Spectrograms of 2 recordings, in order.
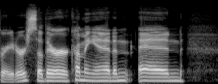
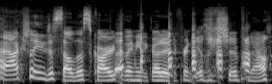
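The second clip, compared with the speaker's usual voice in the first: joking quote; 2 semitones higher, faster than usual. Retold or imitated. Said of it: "You're like".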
